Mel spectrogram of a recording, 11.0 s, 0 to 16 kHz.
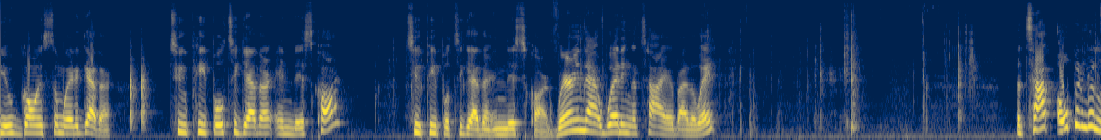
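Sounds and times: cards rustling and shuffling: 7.0 - 9.9.

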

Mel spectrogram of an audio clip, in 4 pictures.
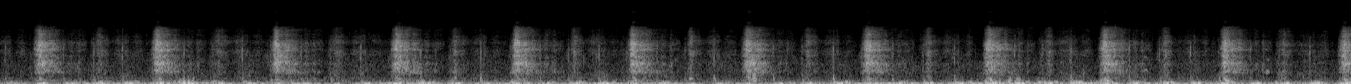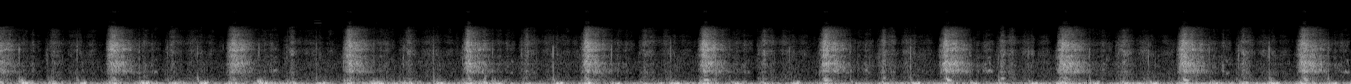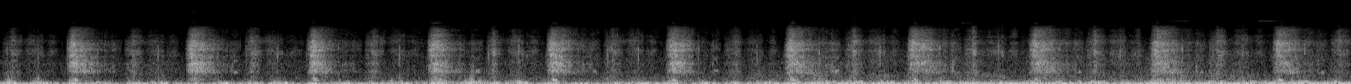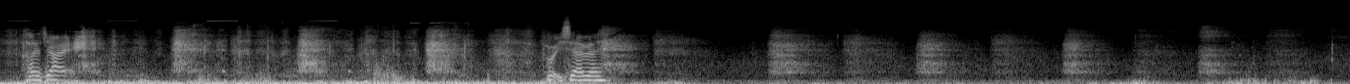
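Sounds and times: running footfalls: 0.0 - 47.6
heavy rhythmic breathing: 0.0 - 54.0
wind rumbling on microphone: 0.0 - 54.0.

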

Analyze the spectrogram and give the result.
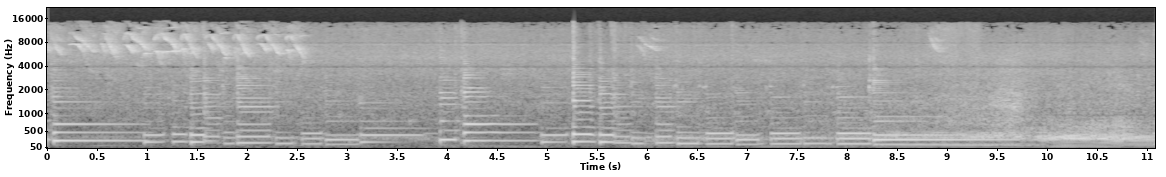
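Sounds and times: classical guitar chord: 0.0 - 11.0.

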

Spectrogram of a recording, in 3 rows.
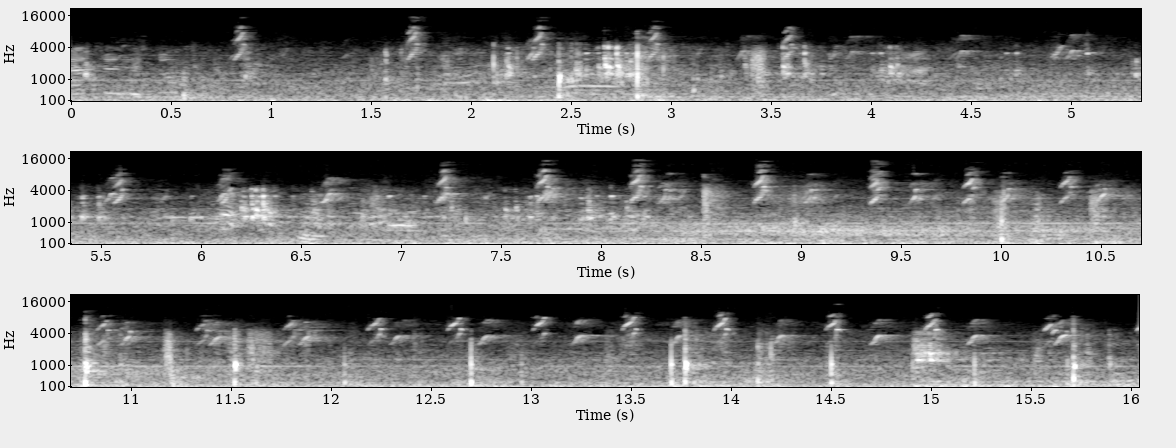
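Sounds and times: birds chirping: 0.0 - 16.0.

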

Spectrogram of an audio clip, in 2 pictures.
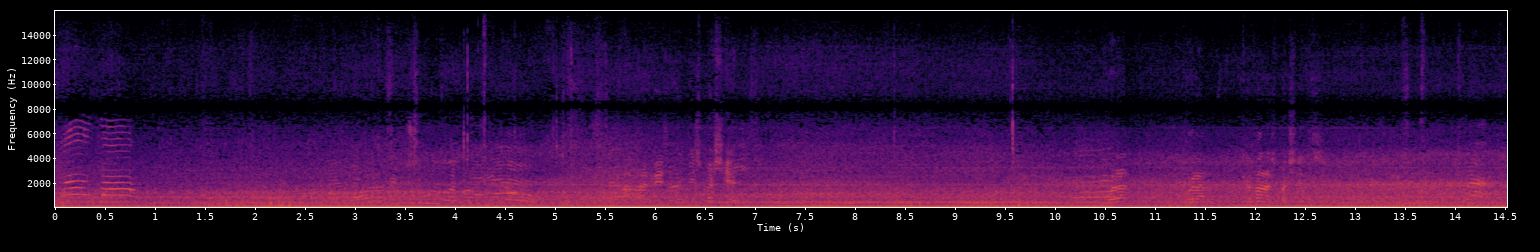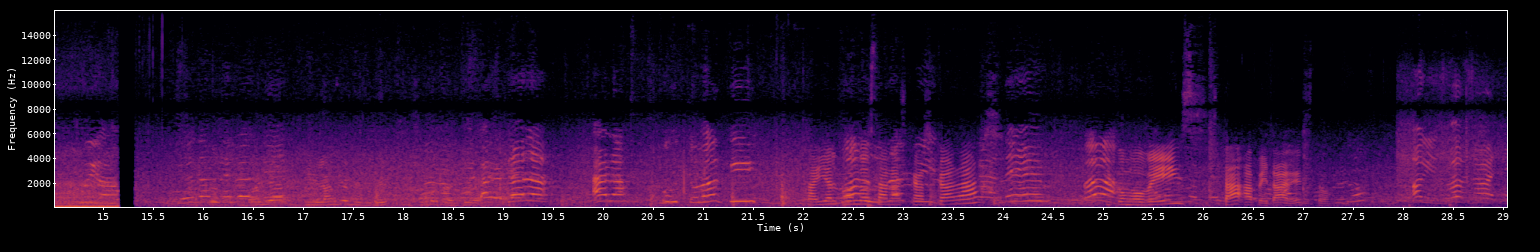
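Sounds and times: boat engine drone: 0.0 - 15.2
passengers chatting: 1.6 - 7.1.

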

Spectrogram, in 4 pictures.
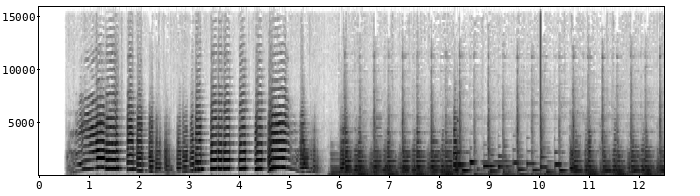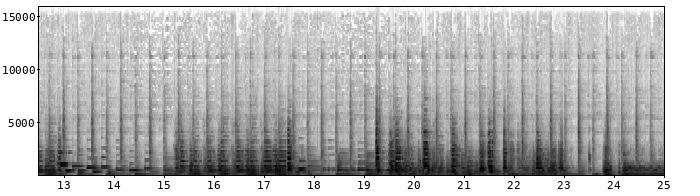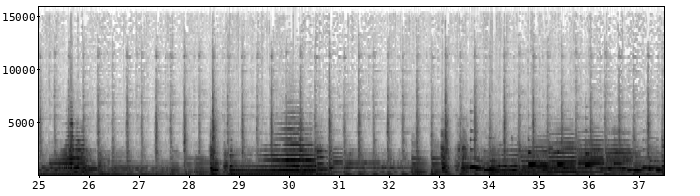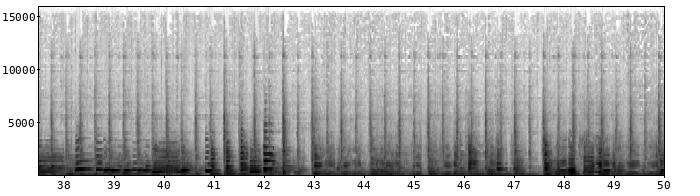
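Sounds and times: brass horn sliding phrase: 0.6 - 8.8, 10.6 - 13.3, 15.2 - 17.9, 19.2 - 50.0
jazz band playing: 0.6 - 50.0
bass: 2.9 - 50.0
drums keeping steady beat: 5.8 - 50.0.

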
